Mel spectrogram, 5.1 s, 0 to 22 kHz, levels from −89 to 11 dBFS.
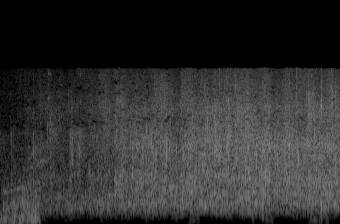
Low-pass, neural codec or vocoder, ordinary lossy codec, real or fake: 7.2 kHz; none; MP3, 32 kbps; real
